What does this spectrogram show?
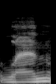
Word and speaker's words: Lens: I said Lens and it's Len.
